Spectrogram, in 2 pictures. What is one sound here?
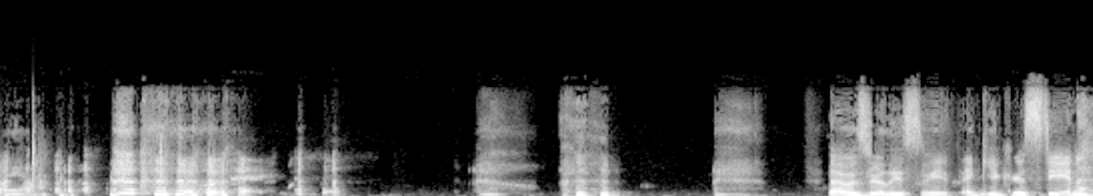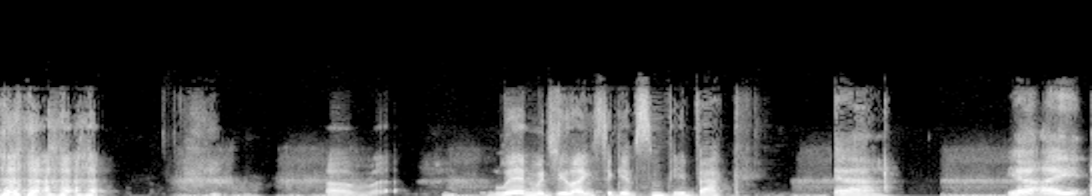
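Several women talk with animation over an online call.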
